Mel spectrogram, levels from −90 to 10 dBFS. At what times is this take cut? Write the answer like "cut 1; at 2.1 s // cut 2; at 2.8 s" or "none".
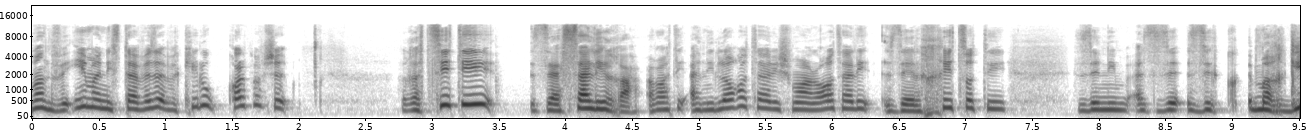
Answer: none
